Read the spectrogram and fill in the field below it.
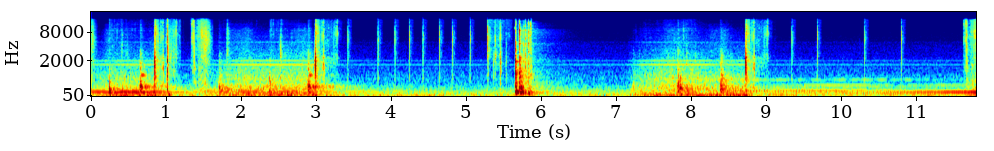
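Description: Short sharp clicks tick rapidly, like menu selections.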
